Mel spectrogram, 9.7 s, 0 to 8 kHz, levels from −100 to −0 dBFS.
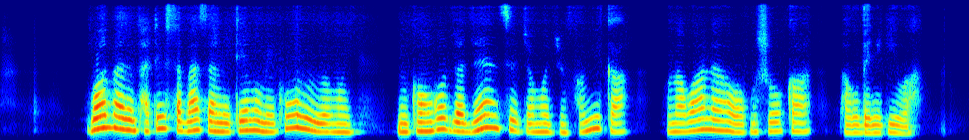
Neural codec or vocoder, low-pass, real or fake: codec, 24 kHz, 0.5 kbps, DualCodec; 7.2 kHz; fake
